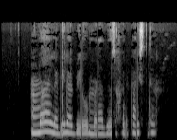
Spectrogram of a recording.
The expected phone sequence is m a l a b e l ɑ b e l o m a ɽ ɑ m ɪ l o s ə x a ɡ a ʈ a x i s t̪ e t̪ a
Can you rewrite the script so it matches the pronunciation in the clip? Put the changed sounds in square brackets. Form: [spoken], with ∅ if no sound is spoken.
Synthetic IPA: m [ɑ] l a b e l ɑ b e l o m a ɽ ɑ [b] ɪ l o s ə x a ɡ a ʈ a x i s t̪ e [d̪] a

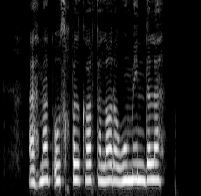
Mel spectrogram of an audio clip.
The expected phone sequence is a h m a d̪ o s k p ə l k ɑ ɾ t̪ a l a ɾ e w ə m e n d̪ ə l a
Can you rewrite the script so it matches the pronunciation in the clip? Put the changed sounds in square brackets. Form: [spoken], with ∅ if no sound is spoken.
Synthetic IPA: a h m a d̪ o s [x] p ə l k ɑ ɾ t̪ a l [ɑ] ɾ [a] w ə m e n d̪ ə l a

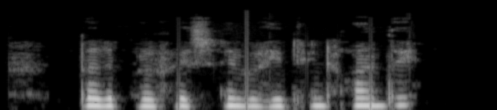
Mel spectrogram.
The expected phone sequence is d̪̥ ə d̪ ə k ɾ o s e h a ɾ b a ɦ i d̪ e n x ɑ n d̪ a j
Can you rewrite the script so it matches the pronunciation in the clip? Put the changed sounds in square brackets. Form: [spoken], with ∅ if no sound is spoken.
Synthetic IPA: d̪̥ [ɑ] d̪ ə [p] ɾ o [f] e [s] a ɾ [w] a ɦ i d̪ [i] n x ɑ n d̪ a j

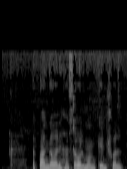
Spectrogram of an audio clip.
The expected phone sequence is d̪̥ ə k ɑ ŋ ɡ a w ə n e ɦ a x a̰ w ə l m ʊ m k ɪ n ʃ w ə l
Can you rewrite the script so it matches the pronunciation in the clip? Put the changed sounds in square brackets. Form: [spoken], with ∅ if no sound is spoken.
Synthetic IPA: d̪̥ ə [p] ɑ ŋ ɡ a w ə n e ɦ a [s] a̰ w ə l m ʊ m k ɪ n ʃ w ə l

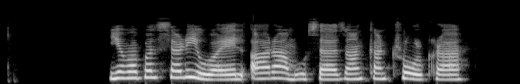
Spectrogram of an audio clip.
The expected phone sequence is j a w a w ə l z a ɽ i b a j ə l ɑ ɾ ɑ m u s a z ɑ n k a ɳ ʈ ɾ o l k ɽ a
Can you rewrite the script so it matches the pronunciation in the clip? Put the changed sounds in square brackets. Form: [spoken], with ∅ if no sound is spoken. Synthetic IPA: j a w a [b] ə l [s] a ɽ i [w] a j ə l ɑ ɾ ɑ m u s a z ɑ n k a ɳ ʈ ɾ o l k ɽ a

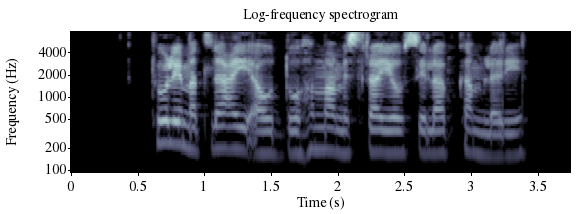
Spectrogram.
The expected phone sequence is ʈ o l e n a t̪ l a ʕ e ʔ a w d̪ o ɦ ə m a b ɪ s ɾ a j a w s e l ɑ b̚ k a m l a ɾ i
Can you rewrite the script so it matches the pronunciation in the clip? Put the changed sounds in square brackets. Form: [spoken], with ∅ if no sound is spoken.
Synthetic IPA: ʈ o l e [m] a t̪ l a ʕ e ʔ a w d̪ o ɦ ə m a [m] ɪ s ɾ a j a w s e l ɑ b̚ k a m l a ɾ i

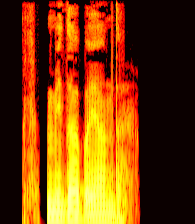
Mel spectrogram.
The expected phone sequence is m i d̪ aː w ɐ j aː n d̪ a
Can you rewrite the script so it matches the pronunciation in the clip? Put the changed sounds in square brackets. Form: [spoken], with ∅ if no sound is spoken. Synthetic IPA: m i d̪ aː [b] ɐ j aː n d̪ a

